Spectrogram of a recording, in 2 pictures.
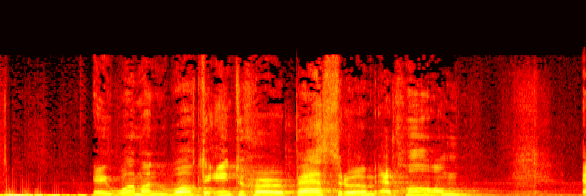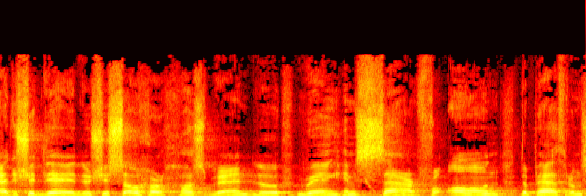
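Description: An elderly man speaks calmly into a microphone in a reverberant hall.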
